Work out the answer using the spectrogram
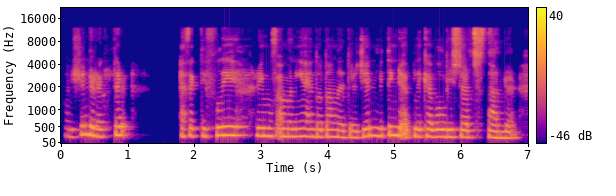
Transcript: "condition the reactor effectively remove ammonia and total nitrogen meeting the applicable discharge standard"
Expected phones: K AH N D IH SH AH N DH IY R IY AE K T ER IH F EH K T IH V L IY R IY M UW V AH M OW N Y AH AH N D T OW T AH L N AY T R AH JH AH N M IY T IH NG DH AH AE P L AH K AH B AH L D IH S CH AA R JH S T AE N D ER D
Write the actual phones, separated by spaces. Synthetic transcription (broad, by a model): K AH N D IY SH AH N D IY R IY K T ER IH F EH K T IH F L IY R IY M UW F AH M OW N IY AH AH N T OW T AH L N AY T R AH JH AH N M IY T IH NG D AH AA P L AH K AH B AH L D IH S AA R CH S T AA N D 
